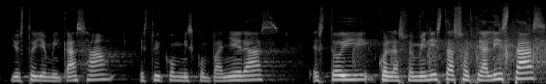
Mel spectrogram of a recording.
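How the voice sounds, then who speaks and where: A woman speaks with a Valencian accent. Her pace is fairly slow, with ordinary pitch variation. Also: medium pitch for a woman. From Valencia, Spain. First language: Valencian (speaking Spanish). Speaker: politician. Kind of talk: conference speech. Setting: conference stage with audience.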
